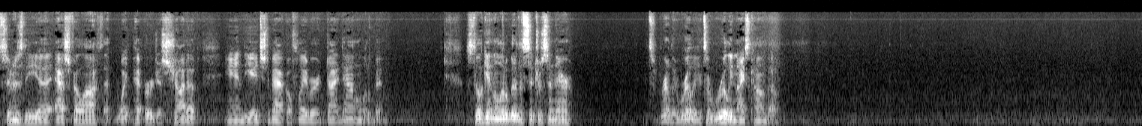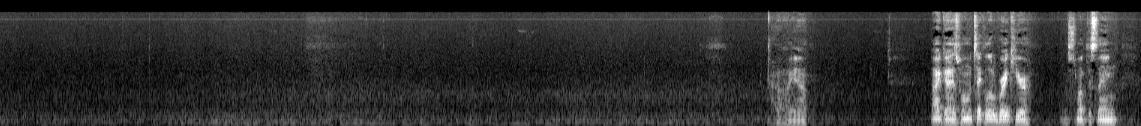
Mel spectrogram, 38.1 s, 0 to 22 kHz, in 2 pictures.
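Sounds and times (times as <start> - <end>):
low hum: 0.0 - 38.0.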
